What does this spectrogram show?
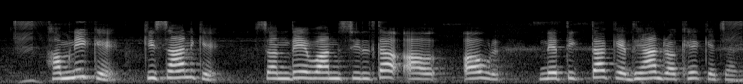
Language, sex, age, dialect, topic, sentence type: Bhojpuri, female, <18, Southern / Standard, agriculture, question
